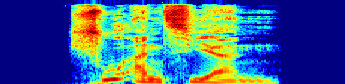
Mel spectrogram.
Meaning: dative plural of Schuhanzieher
- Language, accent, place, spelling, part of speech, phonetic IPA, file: German, Germany, Berlin, Schuhanziehern, noun, [ˈʃuːˌʔant͡siːɐn], De-Schuhanziehern.ogg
